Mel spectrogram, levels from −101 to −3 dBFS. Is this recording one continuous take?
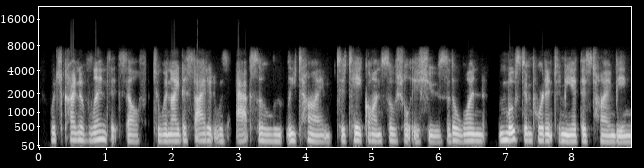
yes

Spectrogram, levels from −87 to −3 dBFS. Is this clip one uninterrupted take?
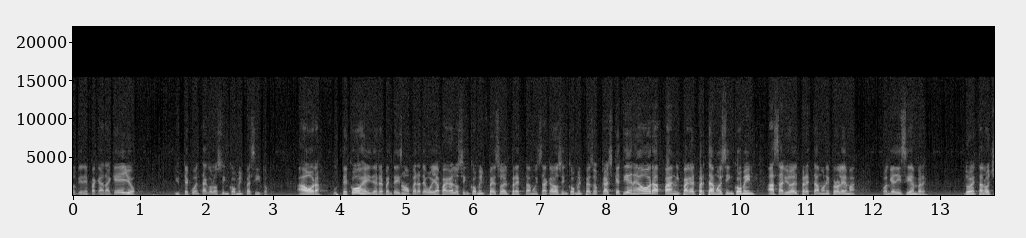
no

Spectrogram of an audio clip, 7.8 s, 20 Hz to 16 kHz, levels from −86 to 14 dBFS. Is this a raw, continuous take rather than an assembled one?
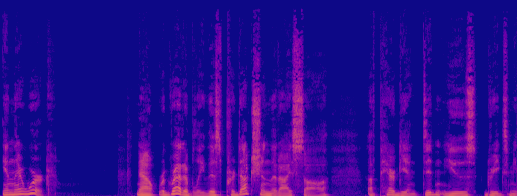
yes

